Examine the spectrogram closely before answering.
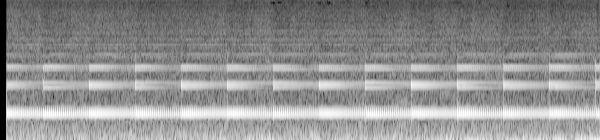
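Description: Japanese railway level-crossing warning bell ringing, a steady clanging tone struck about twice a second, signalling that the barriers are down for an approaching train.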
